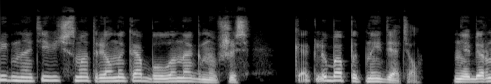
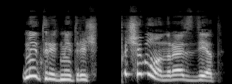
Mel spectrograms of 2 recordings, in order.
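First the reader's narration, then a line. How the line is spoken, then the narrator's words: Shrieking. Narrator (Russian): взвизгнула Анна Леонтьевна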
